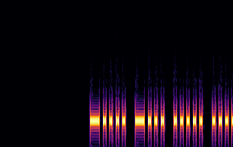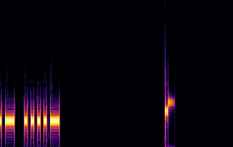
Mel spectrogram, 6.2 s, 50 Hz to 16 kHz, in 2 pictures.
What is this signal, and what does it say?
Morse code, heard as a keyed tone, about 27 wpm, 700 Hz. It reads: 6B544
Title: Five Challenging Letter-Number Combinations 28wpm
